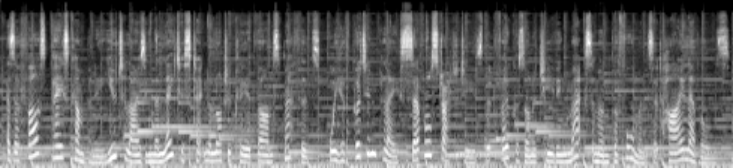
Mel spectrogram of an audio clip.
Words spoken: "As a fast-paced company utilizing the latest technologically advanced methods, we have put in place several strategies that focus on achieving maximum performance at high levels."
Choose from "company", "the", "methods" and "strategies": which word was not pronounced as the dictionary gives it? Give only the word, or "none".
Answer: none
